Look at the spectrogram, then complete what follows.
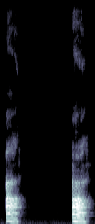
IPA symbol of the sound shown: æ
